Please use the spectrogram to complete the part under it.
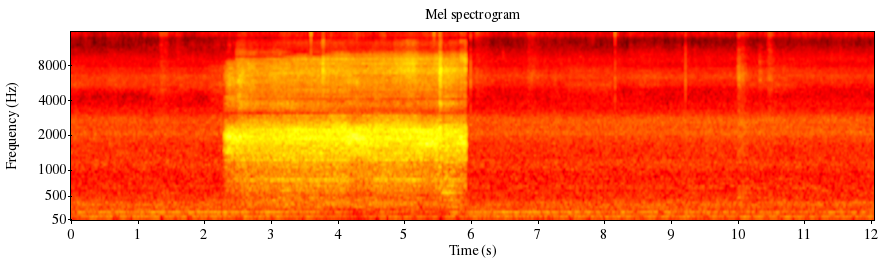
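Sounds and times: oven humming: 0.0s - 12.0s
loud hiss: 2.3s - 6.0s.

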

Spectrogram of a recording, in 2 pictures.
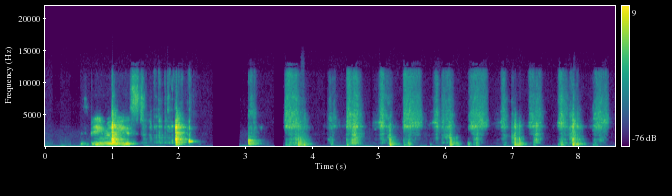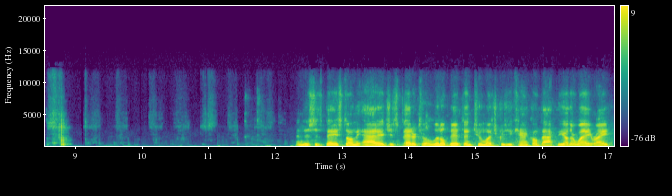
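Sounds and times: paddle scraping dough in bowl: 3.6s - 12.4s.

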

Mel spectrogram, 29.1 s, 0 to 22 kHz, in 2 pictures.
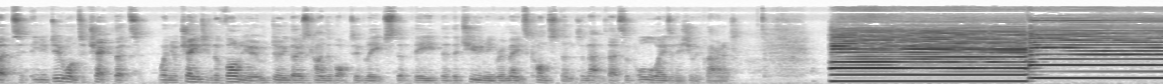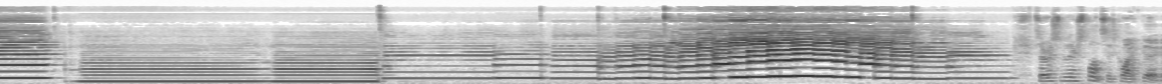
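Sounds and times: clarinet playing held notes: 10.4s - 27.3s.

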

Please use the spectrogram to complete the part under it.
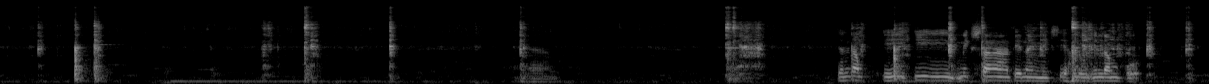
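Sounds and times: utensil clinking against pan: 8.9s - 12.0s.

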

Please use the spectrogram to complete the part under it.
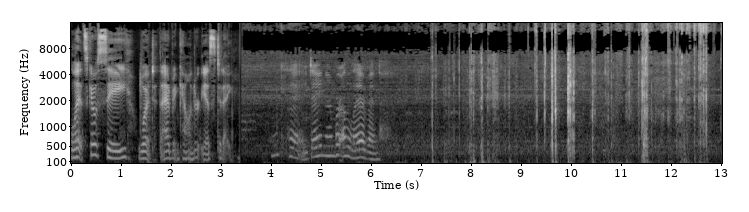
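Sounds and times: cardboard tearing: 7.2s - 13.0s.

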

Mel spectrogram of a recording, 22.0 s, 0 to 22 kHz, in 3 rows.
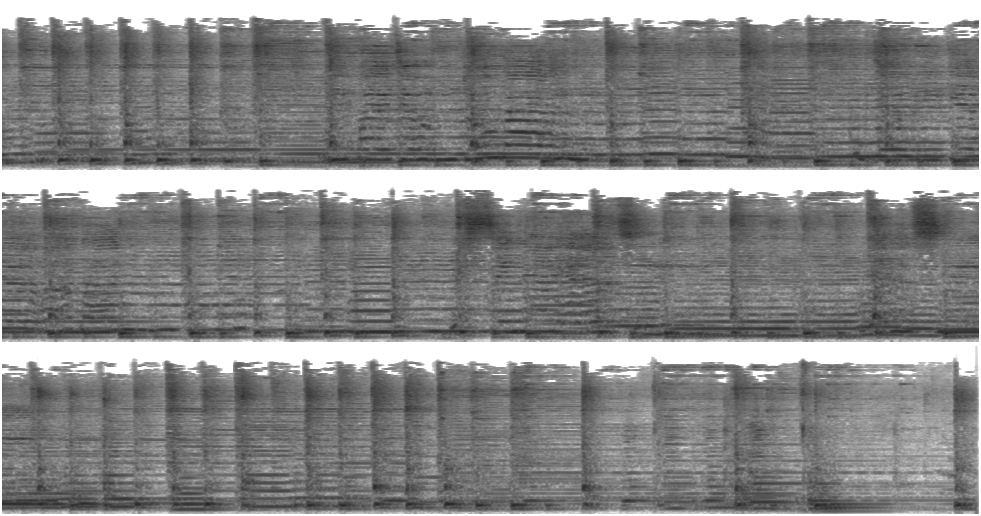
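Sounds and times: guitar strummed rapidly: 0.0s - 21.9s
cello sustained notes: 19.3s - 21.5s.

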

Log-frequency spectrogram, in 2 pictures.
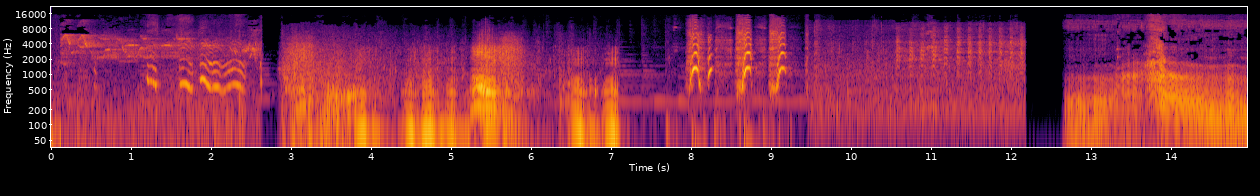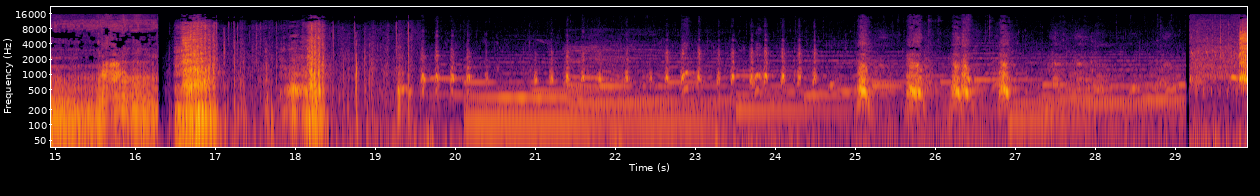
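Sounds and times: soft background music: 19.6s - 29.2s.

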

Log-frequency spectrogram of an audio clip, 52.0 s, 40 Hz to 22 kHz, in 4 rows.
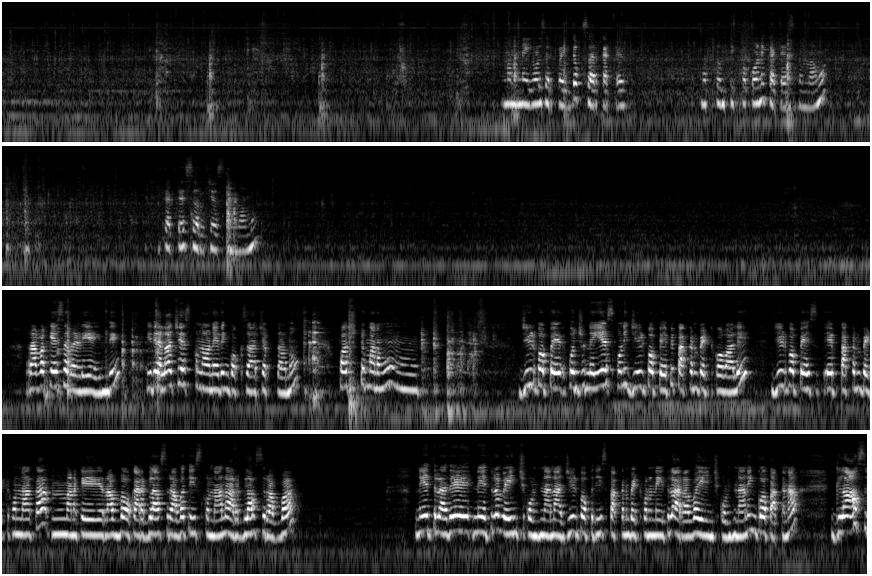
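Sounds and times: soft sizzle in a pan: 0.0s - 52.0s
spatula scraping a pan: 2.2s - 4.9s, 5.8s - 7.8s, 32.7s - 33.4s.

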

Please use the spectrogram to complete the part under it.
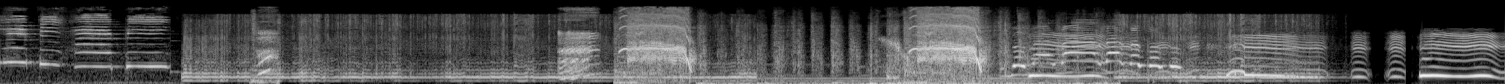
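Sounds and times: fly buzzing: 0.1s - 13.7s
loud shrill cry: 6.1s - 7.0s, 8.8s - 10.0s.

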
